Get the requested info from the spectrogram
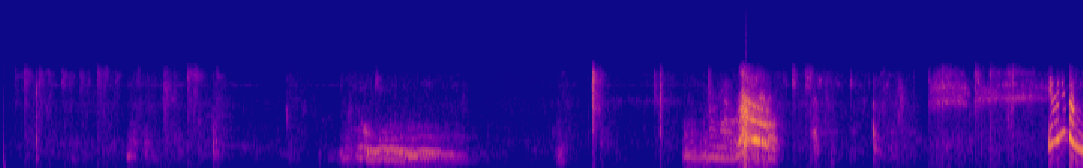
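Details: Female Scottish Terrier kept as a pet, moaning in protest at wearing her leash for walks during a teasing game. A low grumbling moan gives way to louder wavering, whining moans, with scattered clicks and faint voices between them.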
